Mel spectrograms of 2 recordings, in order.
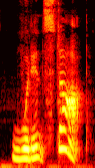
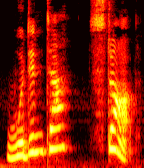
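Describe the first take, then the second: First: The T stops and moves straight into S. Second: A small extra vowel follows the T. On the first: The speaker calls it right. "You need to stop the T sound and move to the S sound right away" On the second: The speaker calls it wrong. "If you say it like wouldn't-a stop, it's not easy to catch the sound"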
